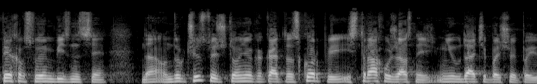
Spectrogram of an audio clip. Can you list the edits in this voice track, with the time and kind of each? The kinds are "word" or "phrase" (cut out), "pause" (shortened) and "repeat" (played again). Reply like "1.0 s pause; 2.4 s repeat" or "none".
none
